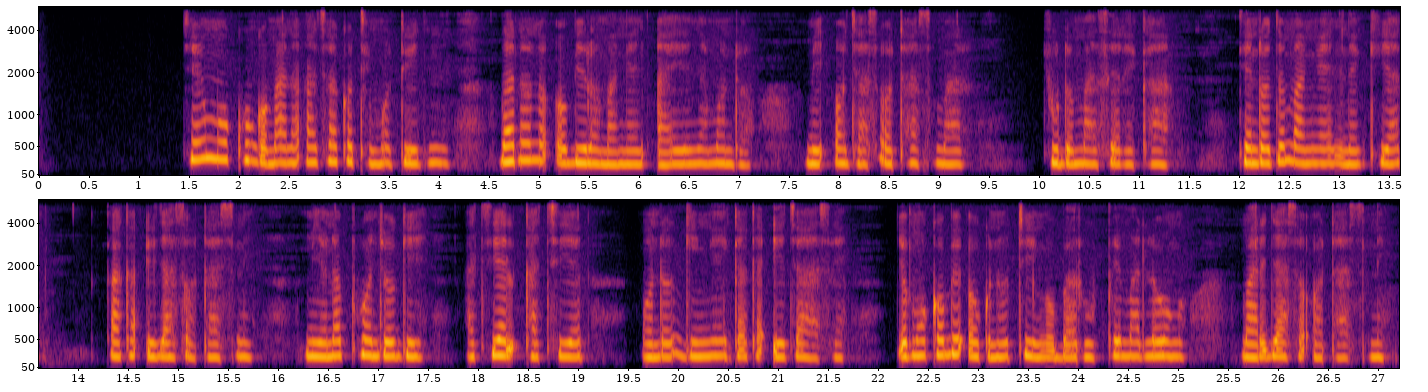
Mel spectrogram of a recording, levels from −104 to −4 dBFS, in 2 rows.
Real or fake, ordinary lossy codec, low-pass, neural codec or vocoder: real; none; 5.4 kHz; none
